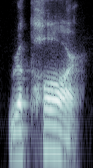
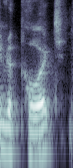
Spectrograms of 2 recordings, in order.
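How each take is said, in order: First: It sounds like ra-PORE with no final t. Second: It sounds like re-PORT with a final t. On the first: The speaker calls it right. "We say rapport, the French way of saying it" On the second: The speaker calls it wrong. "we don't say report"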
